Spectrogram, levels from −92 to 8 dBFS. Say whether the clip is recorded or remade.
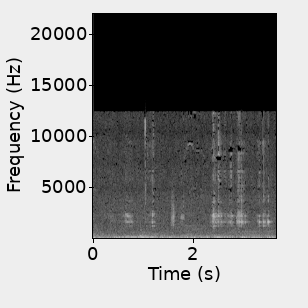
recorded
